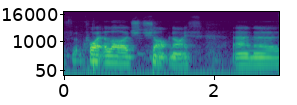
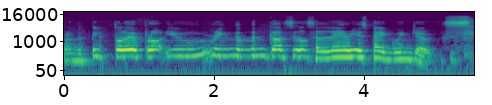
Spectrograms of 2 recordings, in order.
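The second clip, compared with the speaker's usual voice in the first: high, slow promo announcer; mock trailer voice-over; 10 semitones higher, 3 dB louder, slower than usual.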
